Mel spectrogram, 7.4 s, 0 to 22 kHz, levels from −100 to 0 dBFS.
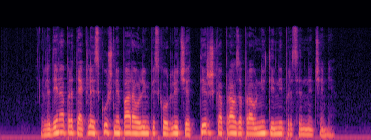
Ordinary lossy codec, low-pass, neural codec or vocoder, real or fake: none; 10.8 kHz; none; real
